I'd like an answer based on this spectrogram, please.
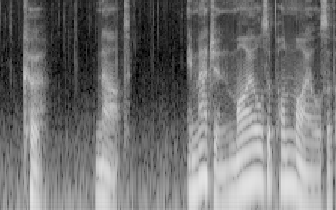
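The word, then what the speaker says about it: qanat: Kat pronounced k nat.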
